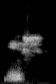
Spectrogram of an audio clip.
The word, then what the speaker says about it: niche: product or solve a niche problem for a very small user base at first. And I'm pronouncing that the Canadian way, niche instead of niche.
